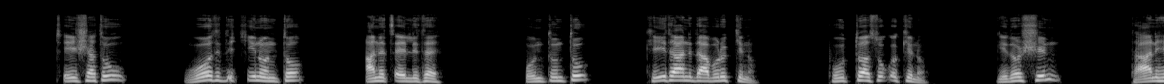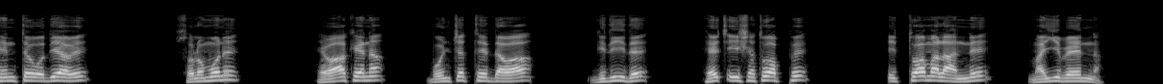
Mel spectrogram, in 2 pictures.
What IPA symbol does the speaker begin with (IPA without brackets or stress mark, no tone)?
t͡ʃʼ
